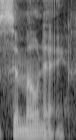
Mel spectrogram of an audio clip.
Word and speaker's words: Simone: I found out recently her uh-oh. Name uh-oh. Is actually pronounced Simone.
